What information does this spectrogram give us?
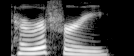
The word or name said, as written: periphery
